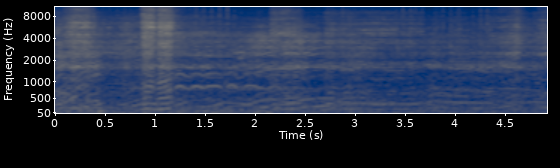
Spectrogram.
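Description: Several small dirt bike engines revving up and down on the track, their pitches rising and falling over one another, with a short burst of noise about a second in.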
